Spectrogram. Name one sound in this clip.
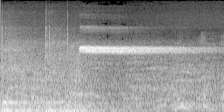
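A whistle blows one long shrill blast.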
